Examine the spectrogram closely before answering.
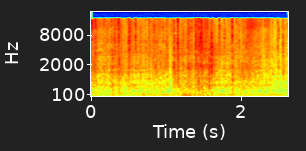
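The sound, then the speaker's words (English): Crinkling and crackling as a tamper-evident micro CISA security sticker made by DataTag is handled. The sound comes in irregular papery bursts at a fairly quiet level, with no talking. “we use something called micro CISA. So what that is effectively a sticker, which is a tamper-proof, tamper-evident sticker. I'll show it to you.”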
